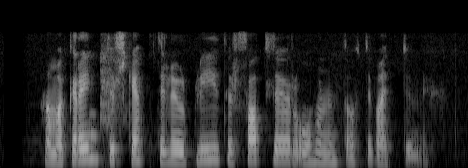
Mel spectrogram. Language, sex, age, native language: Icelandic, female, 40-49, Icelandic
